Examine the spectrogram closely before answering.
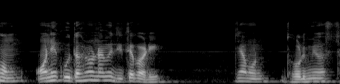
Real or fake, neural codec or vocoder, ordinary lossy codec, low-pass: real; none; none; none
